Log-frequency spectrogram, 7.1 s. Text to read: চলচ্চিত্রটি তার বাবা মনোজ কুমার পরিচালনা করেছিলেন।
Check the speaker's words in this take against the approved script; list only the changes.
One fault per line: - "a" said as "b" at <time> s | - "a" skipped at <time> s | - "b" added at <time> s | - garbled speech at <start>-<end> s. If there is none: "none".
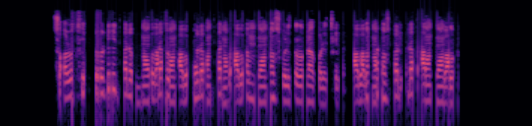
- garbled speech at 1.9-3.0 s
- "কুমার" skipped at 3.7 s
- garbled speech at 4.7-6.1 s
